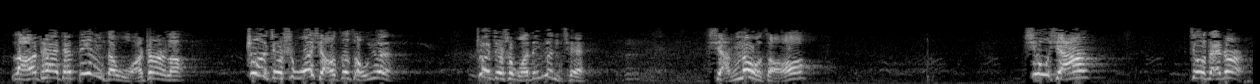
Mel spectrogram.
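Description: A stubborn, mocking second brother from a comic story, acted out by a man with a Beijing accent. He stretches words with scorn in a high, rasping voice, on a dull old recording. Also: exaggerated voice. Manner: mocking, drawn-out, defiant.

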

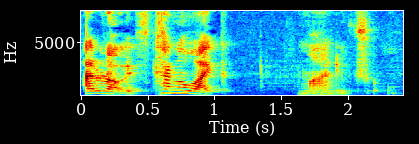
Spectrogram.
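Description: Young woman beauty vlogger, scratchy allergy voice, rambling, excited, small room, close camera. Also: fairly high pitch, normal speed. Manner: chatty, rambling, enthusiastic. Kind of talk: casual talk to camera.

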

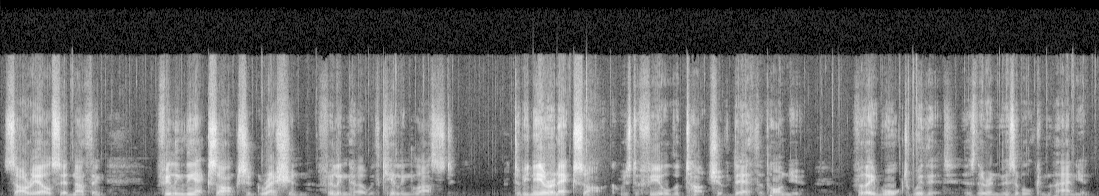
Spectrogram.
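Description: A man narrating a fiction audiobook in a solemn, deliberate, dramatic storytelling manner. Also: lowish voice, fairly bright tone.

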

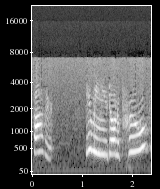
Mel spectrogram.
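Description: An actress playing an earnest, melodramatic seventeen-year-old daughter in love, easily offended, in a 1940s radio comedy on a vintage recording. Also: female voice, extremely high pitch, normal speed, phone-quality sound. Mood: hurt, indignant.

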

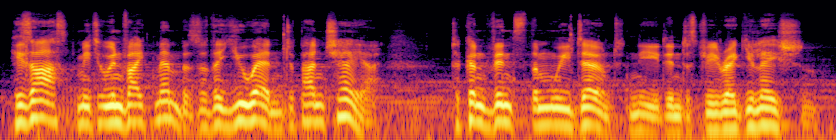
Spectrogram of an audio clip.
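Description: Older male scientist-inventor, played by a male actor: measured, wry, world-weary game cutscene delivery over soft music. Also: medium pitch, lightly acted. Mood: urbane, wry. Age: 60s. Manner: measured, rhetorical, gently ironic. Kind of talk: video game cutscene acting.

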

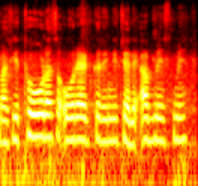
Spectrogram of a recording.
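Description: A woman's voice: mid-range voice, level tone, moderate pace. A woman narrating a recipe casually as a home cooking host, instructional and often repeating herself. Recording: noisy amateur home recording.

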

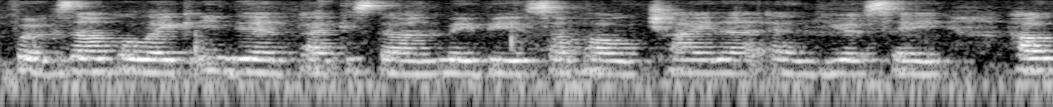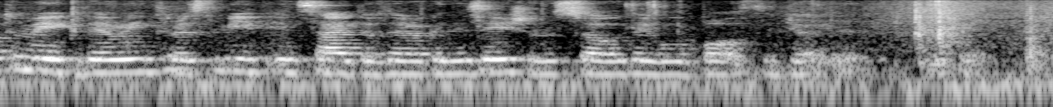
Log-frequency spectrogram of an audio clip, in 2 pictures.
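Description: A woman's voice: mid-range voice, level tone, moderate pace. Polite young woman from Belarus, distant mic. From Russia and Belarus. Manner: polite, hesitant. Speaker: student delegate asking a question. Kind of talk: formal audience question. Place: small conference room. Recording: echoey room, distant mic, clear noise.

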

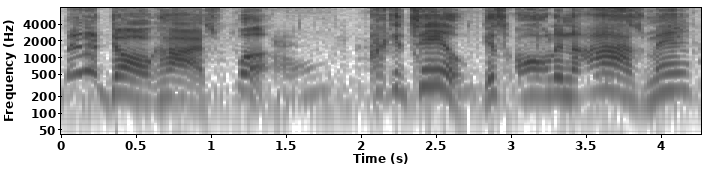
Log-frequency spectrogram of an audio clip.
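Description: A loud cocky video game hustler, high pitched man, slangy wisecracks, faint noise behind. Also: very animated, measured pace, full character voice. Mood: amused. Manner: boastful, slangy, teasing. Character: brash, loud, wisecracking male street hustler. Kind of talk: video game cutscene acting.

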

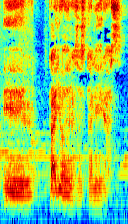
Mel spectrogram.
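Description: A man voicing a big, gruff, taciturn cartoon tomcat mechanic, terse and deadpan, with a gravelly voice and a Latin American Spanish accent. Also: medium pitch, slow pace, faint music behind. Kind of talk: animated cartoon fan dub.

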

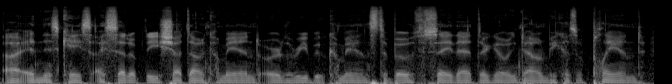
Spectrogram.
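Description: A man presenting a software demo as a casual voice-over, explaining in an informal, unhurried way. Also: deep voice, level tone. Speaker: tutorial presenter demonstrating own script. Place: voice-over for a screen recording. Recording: hissy voice-over recording.

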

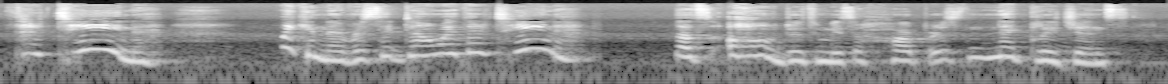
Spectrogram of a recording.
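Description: An actress playing a fussy, imperious, status-hungry society mother in a radio drama, theatrical and exclamatory, with a husky voice. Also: on the high side, animated, unhurried, dark tone. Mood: exasperated.

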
